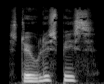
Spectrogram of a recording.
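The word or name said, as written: støvlespids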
